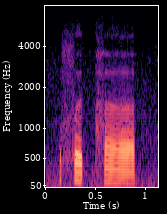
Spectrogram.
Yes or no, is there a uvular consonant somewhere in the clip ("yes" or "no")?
no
